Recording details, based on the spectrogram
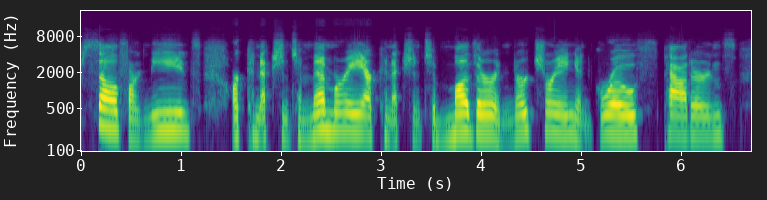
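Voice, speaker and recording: Over a quiet background, a woman with a plain, everyday voice speaks at a fairly slow pace in a medium pitch, the sound dry and close with no echo. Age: 60s. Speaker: astrologer podcast host. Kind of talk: casual livestream talk on astrology.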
